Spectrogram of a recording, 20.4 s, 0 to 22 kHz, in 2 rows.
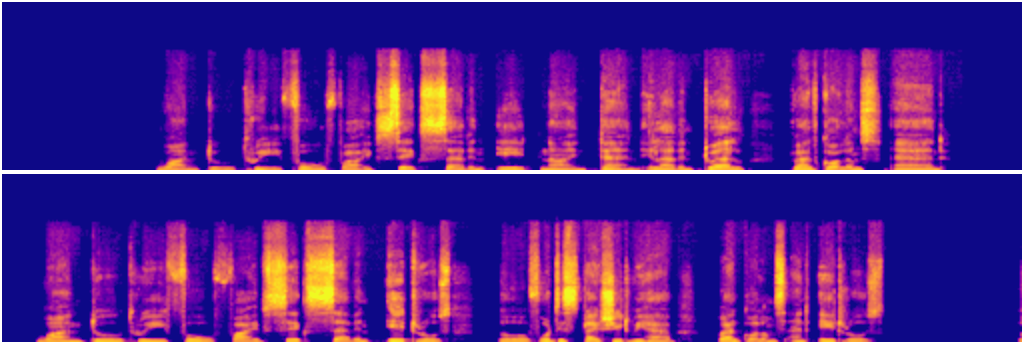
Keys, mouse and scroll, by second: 8.4 Down, 11.0 scroll down 1, 19.5 click.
